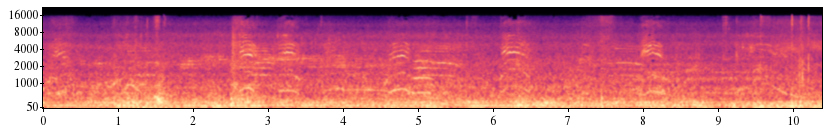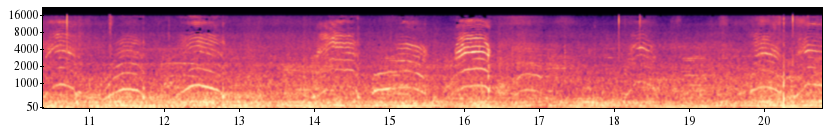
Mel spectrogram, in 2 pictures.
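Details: Several kittens meowing in overlapping high, arching cries, some short and rising, others drawn out and falling, scattered across the whole stretch over a low steady hum, with faint speech in the background.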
